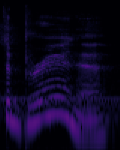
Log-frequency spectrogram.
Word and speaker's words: De Bruyne: the brunette you know it's actually supposed to be pronounced de bruyne i've never ever ever pronounced it i have no idea who the commentator is matthew um yeah it's pronounced the bruiner but it's but come on de bruyne sounds so much more powerful right it's over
